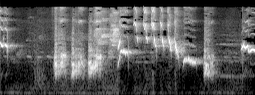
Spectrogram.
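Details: Morning song of a magpie-robin used as a lure for a quiet bird: harsh scratchy chattering notes mixed with high squeaky warbles and a short clear falling whistle, ending in a rising whistled note.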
